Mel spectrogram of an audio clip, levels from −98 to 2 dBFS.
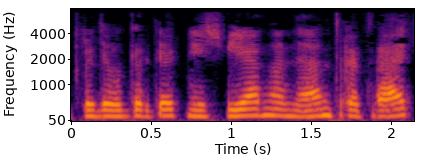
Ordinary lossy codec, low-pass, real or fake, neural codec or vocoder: MP3, 32 kbps; 7.2 kHz; fake; codec, 16 kHz, 2 kbps, FreqCodec, smaller model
